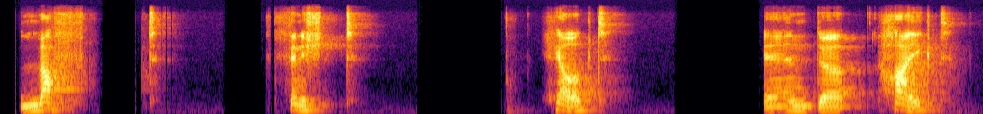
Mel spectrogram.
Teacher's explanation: in the case of um loft finished helped and hiked um all of them end in a voiceless sound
